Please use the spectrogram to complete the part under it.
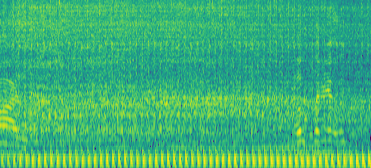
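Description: A Honda Rancher ATV engine fitted with a new muffler runs close by with a fast, even put-put pulse and a mechanical clatter, while someone talks over it.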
